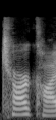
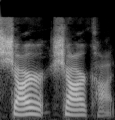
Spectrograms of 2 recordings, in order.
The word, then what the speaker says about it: Charcot: I said Charcot. That's CH. I thought, Yeah, yeah. but it's Charcot. Charcot is Oh, French, Charcot.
